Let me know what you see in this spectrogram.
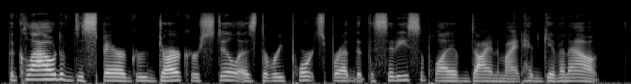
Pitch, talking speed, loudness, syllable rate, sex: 170 Hz, 190 wpm, -22 LUFS, 5.0 syllables/s, female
